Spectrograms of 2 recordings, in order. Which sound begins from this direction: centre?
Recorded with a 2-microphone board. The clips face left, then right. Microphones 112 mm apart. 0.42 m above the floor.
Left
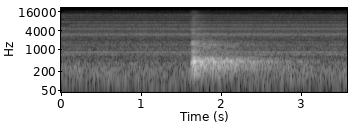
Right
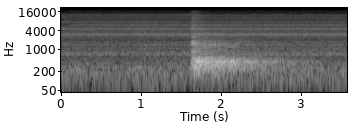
A whoosh, at 1.6 s.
